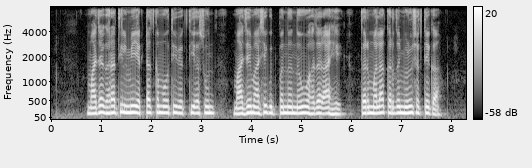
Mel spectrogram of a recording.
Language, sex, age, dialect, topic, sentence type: Marathi, male, 25-30, Northern Konkan, banking, question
